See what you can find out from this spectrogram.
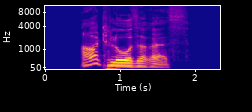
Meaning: strong/mixed nominative/accusative neuter singular comparative degree of arglos
- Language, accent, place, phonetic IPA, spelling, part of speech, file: German, Germany, Berlin, [ˈaʁkˌloːzəʁəs], argloseres, adjective, De-argloseres.ogg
